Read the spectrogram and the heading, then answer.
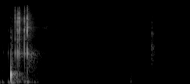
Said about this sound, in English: That's weird. It's letting off like a fizz. You hear that? Yeah, there's pressure. There's pressure.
